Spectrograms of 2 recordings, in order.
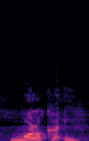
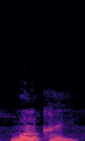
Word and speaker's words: Molokaʻi: Next island, Molokaʻi. And some people pronounce it Molokai.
